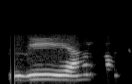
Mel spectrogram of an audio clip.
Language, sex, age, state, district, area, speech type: Urdu, female, 60+, Bihar, Khagaria, rural, conversation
